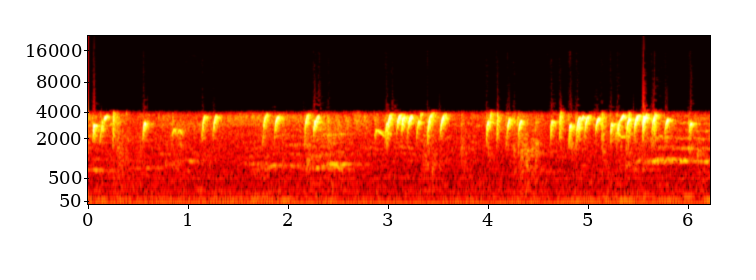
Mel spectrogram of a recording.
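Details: Captive-bred European goldfinch, Carduelis carduelis, recorded in 2016. A lively, continuous twittering song of bright, short chirps and tinkling notes, tumbling quickly in dense bursts that grow busier toward the end.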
